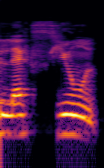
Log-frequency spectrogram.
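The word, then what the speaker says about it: Lektion: सबसे पहले तो मैं आपको ये बताऊंगा, ये TION को प्रोनाउंस करते हैं सियोन, ठीक है, जर्मन में, यानी कि ये हो गया लेक्सियोन वन।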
